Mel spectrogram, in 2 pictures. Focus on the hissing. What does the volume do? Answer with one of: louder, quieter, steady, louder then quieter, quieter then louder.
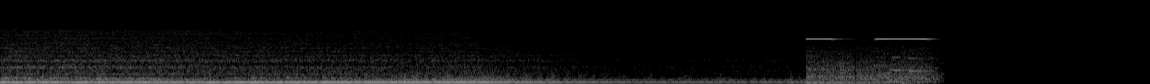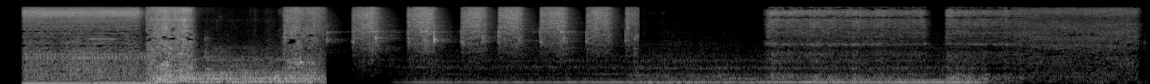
quieter.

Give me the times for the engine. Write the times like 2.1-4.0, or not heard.
0.0-8.2, 15.4-21.4.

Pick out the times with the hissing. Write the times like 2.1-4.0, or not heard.
11.7-22.9.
